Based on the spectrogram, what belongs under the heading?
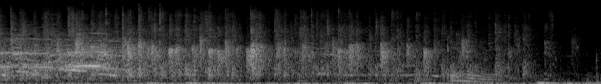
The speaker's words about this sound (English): You can applause. It's okay.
